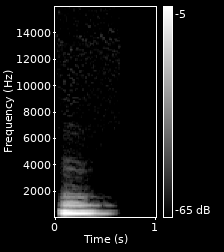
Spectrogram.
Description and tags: a user interface sound for a game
